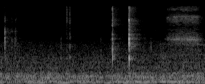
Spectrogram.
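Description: About four light, sharp clicks and then a short scraping rustle near the end, as a CR2032 coin-cell battery is handled and fitted into the plastic battery compartment of a small digital luggage scale.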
